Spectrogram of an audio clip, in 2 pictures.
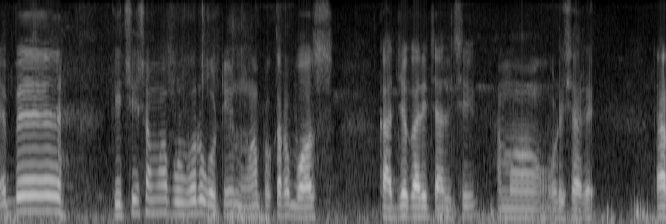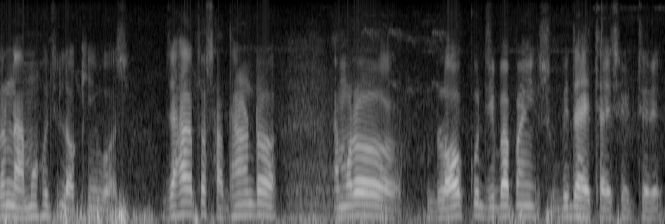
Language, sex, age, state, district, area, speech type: Odia, male, 30-45, Odisha, Ganjam, urban, spontaneous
